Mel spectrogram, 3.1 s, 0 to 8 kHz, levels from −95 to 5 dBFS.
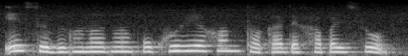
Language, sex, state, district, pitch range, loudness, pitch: Assamese, female, Assam, Sonitpur, 220-270 Hz, -14 LUFS, 240 Hz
